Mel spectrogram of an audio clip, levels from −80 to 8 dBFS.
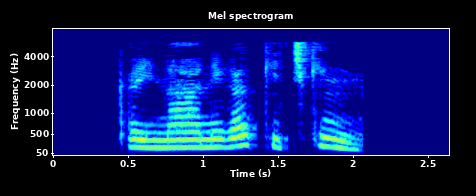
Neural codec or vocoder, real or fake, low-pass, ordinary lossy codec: none; real; 7.2 kHz; MP3, 24 kbps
